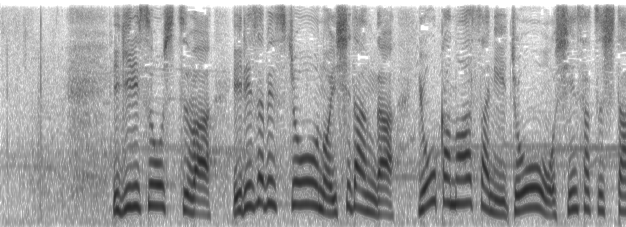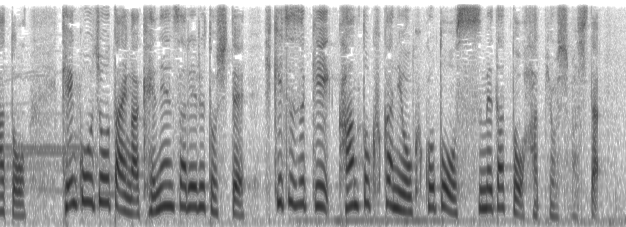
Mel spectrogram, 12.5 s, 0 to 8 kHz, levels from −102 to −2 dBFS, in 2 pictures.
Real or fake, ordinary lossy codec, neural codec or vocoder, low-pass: real; none; none; 7.2 kHz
